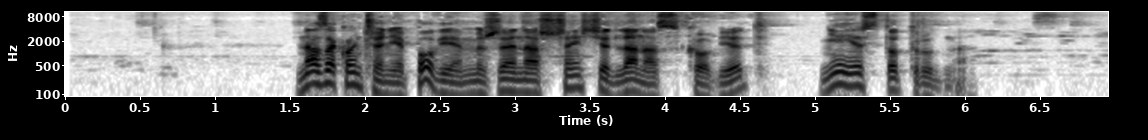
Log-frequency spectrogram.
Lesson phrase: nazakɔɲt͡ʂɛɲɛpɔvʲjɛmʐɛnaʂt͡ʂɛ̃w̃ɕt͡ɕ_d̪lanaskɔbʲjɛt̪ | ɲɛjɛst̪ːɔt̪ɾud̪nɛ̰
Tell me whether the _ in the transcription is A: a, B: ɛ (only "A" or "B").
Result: B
